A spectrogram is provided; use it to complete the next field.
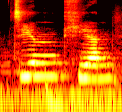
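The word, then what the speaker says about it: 今天: Hari ini, dalam bahasa Mandarin kita bacanya adalah jin tian.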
